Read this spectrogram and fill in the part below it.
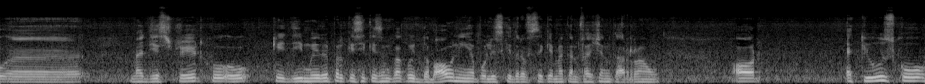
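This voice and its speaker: A man with a Pakistani accent giving an explanatory law lecture, deliberate and instructional, mixing in English legal terms. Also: mid-range voice, poor audio. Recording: clear steady background noise, hum.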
